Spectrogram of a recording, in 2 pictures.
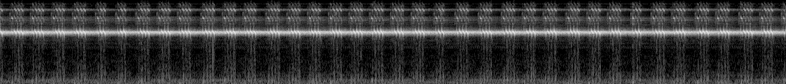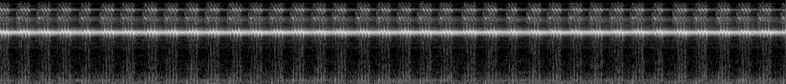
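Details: Loud nighttime chirping of a cricket indoors in a room, a continuous high ringing trill broken into quick regular pulses, about two per second, nothing else audible over it.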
